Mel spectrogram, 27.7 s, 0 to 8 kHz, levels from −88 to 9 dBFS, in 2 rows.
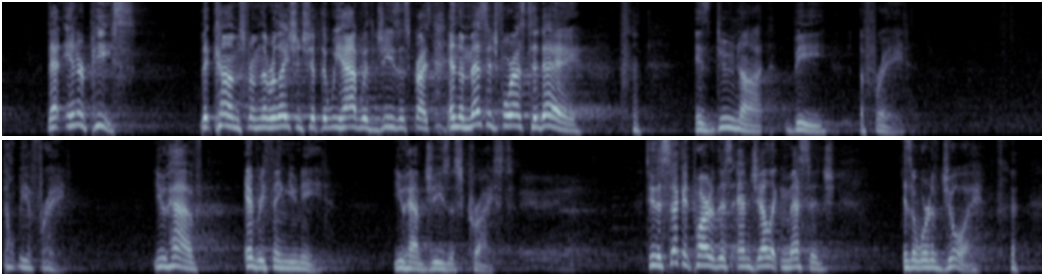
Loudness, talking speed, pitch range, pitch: -24 LUFS, 110 wpm, 140-210 Hz, 160 Hz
